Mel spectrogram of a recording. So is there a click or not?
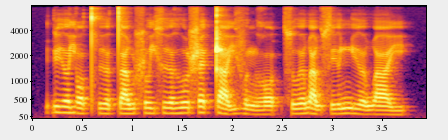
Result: no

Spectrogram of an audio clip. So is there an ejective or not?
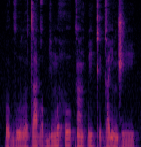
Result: yes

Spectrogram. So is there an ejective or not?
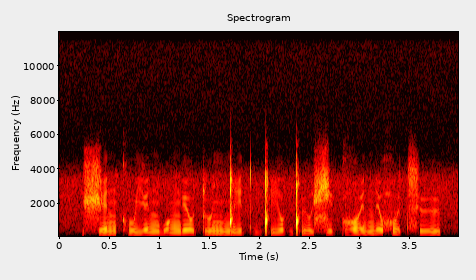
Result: yes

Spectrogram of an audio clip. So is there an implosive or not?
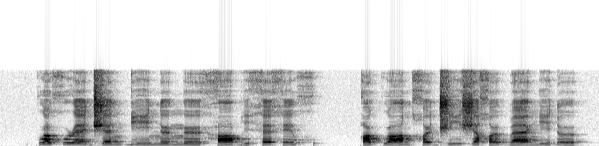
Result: yes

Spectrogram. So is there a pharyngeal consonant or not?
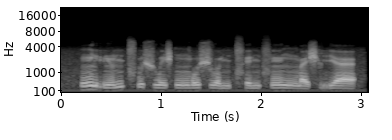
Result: no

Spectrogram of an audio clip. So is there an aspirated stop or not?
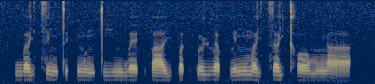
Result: yes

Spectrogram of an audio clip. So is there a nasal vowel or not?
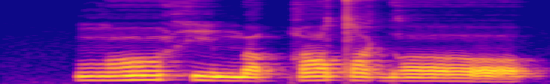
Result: yes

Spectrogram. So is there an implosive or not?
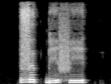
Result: yes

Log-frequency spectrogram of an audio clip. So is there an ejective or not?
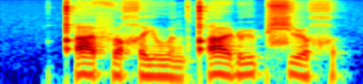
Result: yes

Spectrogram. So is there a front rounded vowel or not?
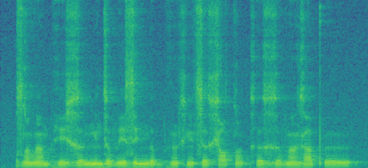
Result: no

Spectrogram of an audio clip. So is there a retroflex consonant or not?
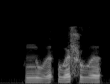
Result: yes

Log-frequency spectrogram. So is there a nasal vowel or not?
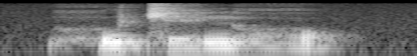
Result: no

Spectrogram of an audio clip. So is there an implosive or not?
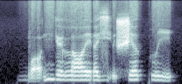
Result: no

